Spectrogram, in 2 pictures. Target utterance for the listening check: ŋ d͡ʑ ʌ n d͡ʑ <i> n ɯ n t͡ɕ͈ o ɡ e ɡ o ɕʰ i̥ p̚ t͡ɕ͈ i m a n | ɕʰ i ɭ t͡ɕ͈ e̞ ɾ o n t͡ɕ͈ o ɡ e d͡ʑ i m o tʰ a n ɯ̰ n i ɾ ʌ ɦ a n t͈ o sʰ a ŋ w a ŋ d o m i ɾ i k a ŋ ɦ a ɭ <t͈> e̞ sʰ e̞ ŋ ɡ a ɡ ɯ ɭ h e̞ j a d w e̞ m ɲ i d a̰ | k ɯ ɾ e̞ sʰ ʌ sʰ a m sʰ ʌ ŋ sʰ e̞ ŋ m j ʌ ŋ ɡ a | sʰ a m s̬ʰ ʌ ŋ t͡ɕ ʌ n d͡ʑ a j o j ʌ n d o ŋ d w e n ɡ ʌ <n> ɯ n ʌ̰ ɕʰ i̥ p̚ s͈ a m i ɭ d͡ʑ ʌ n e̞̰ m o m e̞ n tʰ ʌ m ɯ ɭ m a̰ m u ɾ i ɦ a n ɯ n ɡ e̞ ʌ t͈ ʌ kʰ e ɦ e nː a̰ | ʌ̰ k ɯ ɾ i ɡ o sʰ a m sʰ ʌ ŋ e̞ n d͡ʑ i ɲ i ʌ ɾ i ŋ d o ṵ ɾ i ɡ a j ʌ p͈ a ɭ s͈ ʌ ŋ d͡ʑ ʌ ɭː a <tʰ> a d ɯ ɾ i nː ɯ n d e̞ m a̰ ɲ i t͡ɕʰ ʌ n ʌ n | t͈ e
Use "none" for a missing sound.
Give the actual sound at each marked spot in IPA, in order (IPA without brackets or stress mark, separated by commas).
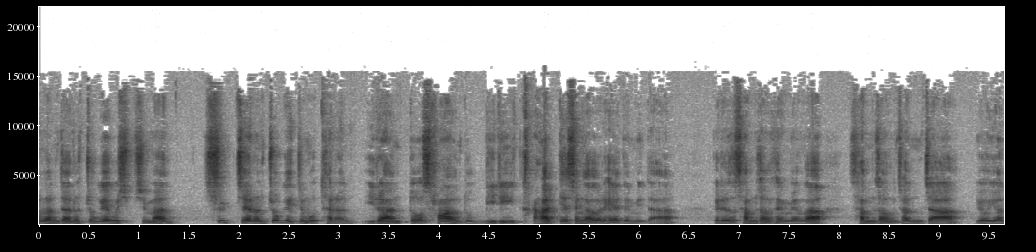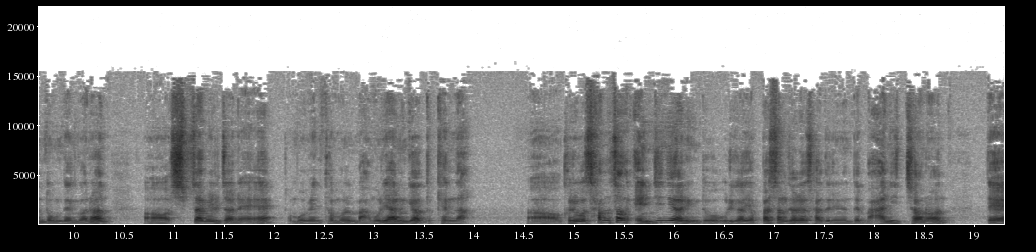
a, t͈, n, sʰ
